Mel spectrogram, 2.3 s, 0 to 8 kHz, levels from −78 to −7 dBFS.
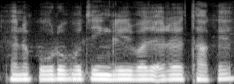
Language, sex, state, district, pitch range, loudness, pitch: Bengali, male, West Bengal, Malda, 115-120 Hz, -12 LUFS, 120 Hz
